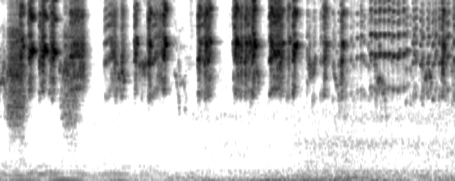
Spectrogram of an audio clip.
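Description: Budgerigar chicks in a nest chirp in repeated high, scratchy bursts, close and fairly loud, with short pauses between calls.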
